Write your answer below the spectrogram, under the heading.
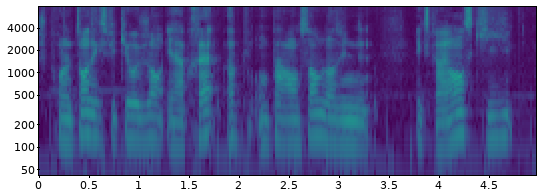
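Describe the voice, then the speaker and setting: A man's voice sits at a medium pitch, flat and monotone. He keeps a moderate pace. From Alsace, France. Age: 20s. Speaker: electronic musician. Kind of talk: therapy session conversation. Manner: halting.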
